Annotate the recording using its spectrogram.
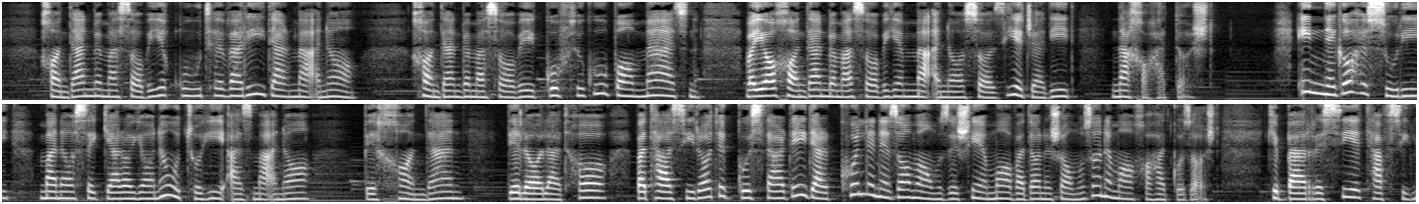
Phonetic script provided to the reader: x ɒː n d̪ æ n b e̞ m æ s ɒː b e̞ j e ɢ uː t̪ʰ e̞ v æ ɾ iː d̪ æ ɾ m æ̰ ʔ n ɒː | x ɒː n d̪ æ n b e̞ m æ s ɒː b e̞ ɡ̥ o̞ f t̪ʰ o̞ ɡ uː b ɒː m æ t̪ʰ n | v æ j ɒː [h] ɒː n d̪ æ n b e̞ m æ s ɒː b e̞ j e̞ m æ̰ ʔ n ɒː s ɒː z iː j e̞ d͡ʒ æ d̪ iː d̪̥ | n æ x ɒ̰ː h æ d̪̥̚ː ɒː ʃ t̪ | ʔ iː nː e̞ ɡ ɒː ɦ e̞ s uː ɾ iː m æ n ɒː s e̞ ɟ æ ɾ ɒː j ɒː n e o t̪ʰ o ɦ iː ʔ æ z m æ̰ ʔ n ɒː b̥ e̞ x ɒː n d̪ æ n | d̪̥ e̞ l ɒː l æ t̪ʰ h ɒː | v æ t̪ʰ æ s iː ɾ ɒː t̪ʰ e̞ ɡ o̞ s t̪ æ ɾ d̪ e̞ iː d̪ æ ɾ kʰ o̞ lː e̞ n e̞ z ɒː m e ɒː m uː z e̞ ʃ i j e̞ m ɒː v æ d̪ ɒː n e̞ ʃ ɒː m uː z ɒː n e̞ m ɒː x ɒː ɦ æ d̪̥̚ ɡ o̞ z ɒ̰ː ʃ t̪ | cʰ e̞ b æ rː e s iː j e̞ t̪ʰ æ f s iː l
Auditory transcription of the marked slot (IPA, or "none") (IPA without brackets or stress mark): x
